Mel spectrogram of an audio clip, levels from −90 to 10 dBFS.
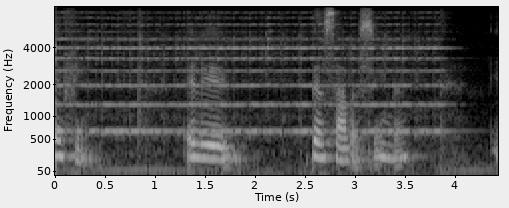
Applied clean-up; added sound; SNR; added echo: none; Bowed string instrument; 6 dB; none.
